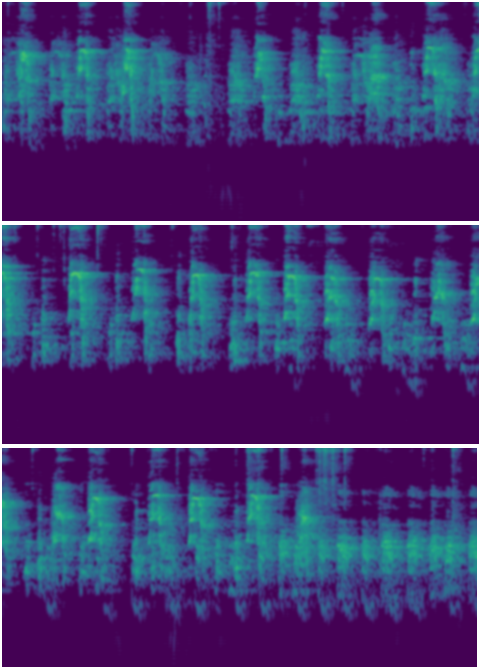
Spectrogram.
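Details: Rapid, rhythmic cackling from a female Chukar partridge: harsh clucks repeated several times a second in a steady, insistent stream for about ten seconds.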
